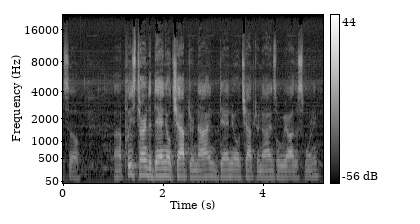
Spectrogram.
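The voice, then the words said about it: Voice strained from illness. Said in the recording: “my voice is a little bit out today ... Feeling a little bit under the weather today”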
